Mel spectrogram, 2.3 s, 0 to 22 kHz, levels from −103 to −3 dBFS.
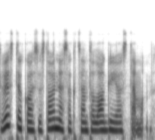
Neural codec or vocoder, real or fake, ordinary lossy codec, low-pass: none; real; Opus, 24 kbps; 7.2 kHz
